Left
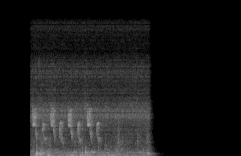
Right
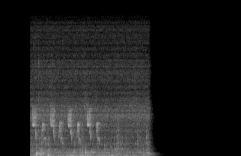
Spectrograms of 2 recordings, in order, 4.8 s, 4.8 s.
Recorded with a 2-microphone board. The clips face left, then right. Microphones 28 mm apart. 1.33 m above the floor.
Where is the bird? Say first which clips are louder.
Right 2 dB; 70° right (ahead or behind), 0.7 m.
